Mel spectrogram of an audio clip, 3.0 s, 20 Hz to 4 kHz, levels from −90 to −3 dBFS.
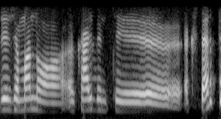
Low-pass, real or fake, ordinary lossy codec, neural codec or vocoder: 3.6 kHz; real; AAC, 32 kbps; none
